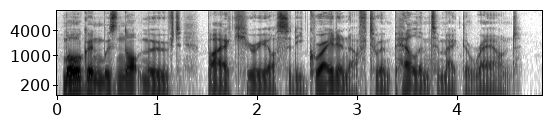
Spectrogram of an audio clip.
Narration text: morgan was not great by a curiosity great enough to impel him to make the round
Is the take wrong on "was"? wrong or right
right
